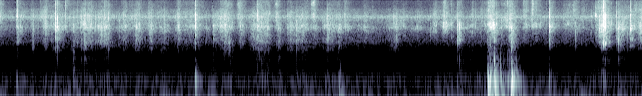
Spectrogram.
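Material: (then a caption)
Chalk. Fingers with long painted nails pinch and crush small solid chunks of new and reformed gym chalk block (magnesium carbonate) over a bed of white chalk powder. The result is a steady run of bright, dry crumbling and crackling, with a few louder, fuller crunches breaking through toward the end.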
